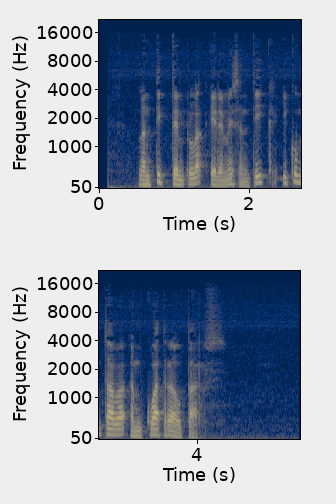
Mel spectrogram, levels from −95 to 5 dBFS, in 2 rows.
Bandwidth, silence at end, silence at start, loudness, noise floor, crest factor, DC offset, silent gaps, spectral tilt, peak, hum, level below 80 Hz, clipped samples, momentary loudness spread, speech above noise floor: 16 kHz; 1.05 s; 0.15 s; -30 LUFS; -65 dBFS; 20 dB; under 0.1%; none; -7.5 dB/octave; -12 dBFS; none; -60 dBFS; under 0.1%; 9 LU; 35 dB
